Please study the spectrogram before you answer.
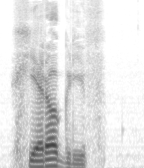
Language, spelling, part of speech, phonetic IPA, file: Polish, hieroglif, noun, [xʲjɛˈrɔɡlʲif], Pl-hieroglif.ogg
